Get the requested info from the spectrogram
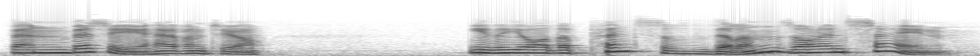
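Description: A man voicing a brisk, skeptical, sharp-tongued lawyer in an audiobook, firing off clipped, incredulous questions. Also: fairly high pitch, big pitch swings, pitched above the performer's own voice. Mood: dryly probing. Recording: narrow phone-like sound.

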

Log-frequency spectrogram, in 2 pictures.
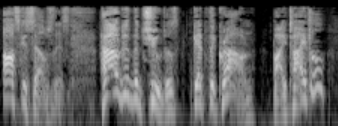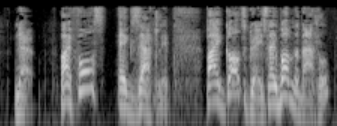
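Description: Brief: a high, hectoring, excitable old lord, husky and loud in a radio-play style, dry close recording. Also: male voice, a little slow, no echo, heavily acted. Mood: agitated, hectoring. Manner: excitable, lecturing, emphatic. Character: blustering panicky nobleman, older man.

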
